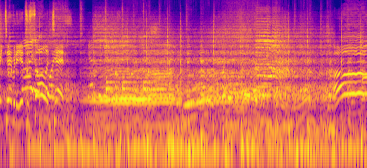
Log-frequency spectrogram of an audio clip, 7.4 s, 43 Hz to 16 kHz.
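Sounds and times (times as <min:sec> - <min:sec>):
speech: 0:00.1 - 0:02.5
car engine revving hard: 0:01.6 - 0:07.2.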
